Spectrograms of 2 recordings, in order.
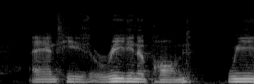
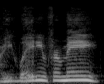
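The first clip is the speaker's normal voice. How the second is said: hopeful; 7 semitones higher, faster than usual. Retold or imitated. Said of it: "and he's like".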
